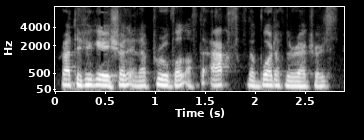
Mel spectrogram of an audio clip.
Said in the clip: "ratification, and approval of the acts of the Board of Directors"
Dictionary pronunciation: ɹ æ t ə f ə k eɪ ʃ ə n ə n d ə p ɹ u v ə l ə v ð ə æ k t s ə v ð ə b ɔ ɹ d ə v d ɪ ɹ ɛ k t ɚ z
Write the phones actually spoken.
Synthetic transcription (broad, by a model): ɹ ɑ t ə f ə k eɪ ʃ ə n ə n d ə p ɹ u v ə l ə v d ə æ k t s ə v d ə b ɔ ɹ d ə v d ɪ ɹ ɛ k t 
